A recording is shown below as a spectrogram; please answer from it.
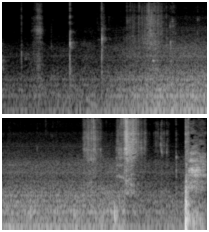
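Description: A man gulping down a drink from a tall glass in one long, steady draught of about five seconds. There is a louder burst near the end of the drinking and a sharp knock just before the end.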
